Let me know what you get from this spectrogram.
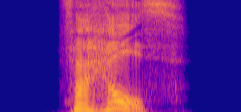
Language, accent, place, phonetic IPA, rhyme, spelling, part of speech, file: German, Germany, Berlin, [fɛɐ̯ˈhaɪ̯st], -aɪ̯st, verheißt, verb, De-verheißt.ogg
- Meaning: inflection of verheißen: 1. second-person plural present 2. plural imperative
